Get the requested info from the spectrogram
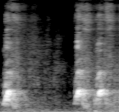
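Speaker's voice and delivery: high loud playful dog bark. Retold or imitated. Teacher barking like a dog for the class to guess. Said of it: "what is it?".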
